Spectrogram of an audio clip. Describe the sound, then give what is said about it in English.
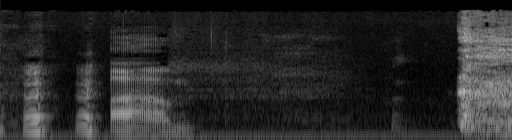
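A person's small cough: a few quick rough bursts and a longer voiced tail, then near silence until a loud breathy burst at the end. “I'm going to cut that little cough out.”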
